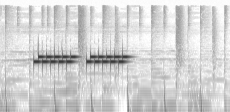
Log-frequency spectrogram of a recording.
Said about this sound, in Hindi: एक दिन रामदीन का फ़ोन बजा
